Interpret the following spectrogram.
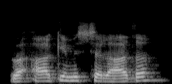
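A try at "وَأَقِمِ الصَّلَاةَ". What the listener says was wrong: नहीं वह आके नहीं, वह अकीमिस सलाता। सलाता नहीं, जरा जब वाजे करके पढ़े ना, ताराफा जिन नहार।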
